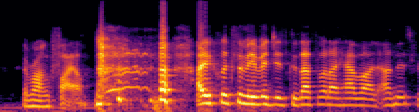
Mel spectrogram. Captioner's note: laughing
